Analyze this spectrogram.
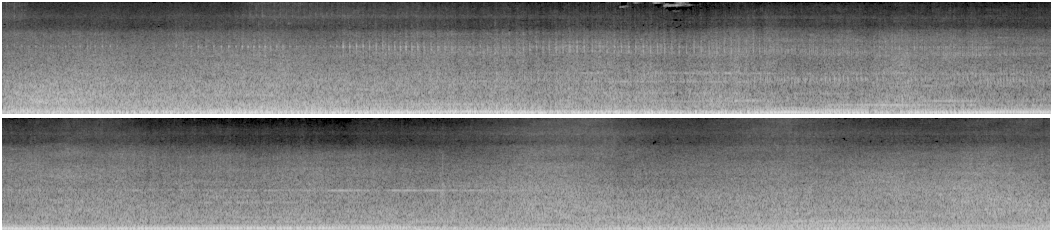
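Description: Amtrak Pacific Surfliner passenger train passing behind a diesel locomotive: a steady low engine drone and wheel rumble, easing a little after about eleven seconds.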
